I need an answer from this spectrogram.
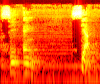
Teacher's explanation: ciência eu vou ter um hiato e um ditongo, porque si, em, ouço as duas vogais, elas ficam separadas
